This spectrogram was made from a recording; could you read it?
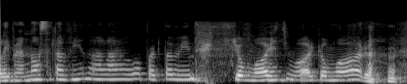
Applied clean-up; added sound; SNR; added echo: none; none; none; none.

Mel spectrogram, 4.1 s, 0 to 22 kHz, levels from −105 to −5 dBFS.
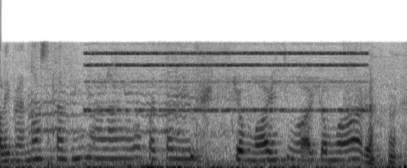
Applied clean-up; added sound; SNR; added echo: none; Organ + Insect; -1 dB; none.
